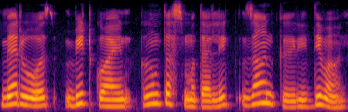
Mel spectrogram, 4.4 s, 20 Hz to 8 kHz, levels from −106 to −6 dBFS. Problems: none marked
